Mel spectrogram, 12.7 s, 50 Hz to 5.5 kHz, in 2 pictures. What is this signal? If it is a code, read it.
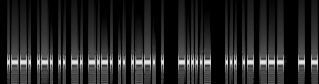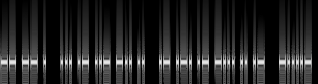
Morse code, heard as a keyed tone, about 28 wpm, 600 Hz. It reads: PRINCIPE - SAO TOME SAUDI ARABIA -
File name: CW / Practice / NationalCapitals28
